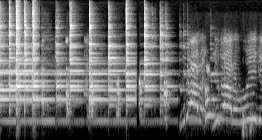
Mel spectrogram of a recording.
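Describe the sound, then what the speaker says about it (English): A hand bell rung to celebrate closed sales deals, struck several times in quick bright clangs with ringing tails, followed by loud voices shouting over the fading ring. "Ring that bell, goddammit."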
